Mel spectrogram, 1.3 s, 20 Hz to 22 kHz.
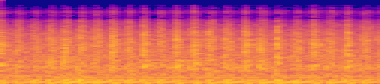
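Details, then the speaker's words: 1936 Allis-Chalmers WC tractor barn find, first run in over five decades: even, regular low chuffing about ten beats a second with no misses or knocks; engine idles smoothly, though water is spilling from the radiator. "But the engine, the engine sounds good. Look at the plus side here. It's got potential to be a really nice machine."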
